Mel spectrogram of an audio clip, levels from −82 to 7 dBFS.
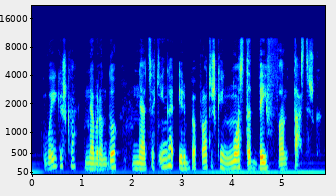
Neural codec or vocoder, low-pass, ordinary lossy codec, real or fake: none; 9.9 kHz; AAC, 64 kbps; real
